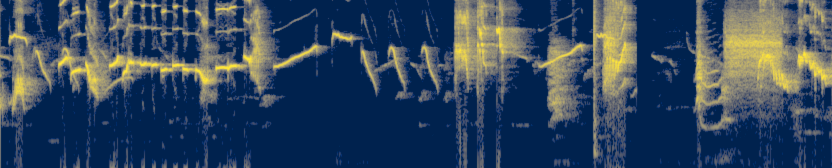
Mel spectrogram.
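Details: Energetic morning song of an Oriental magpie-robin, meant to provoke rivals: a fast stream of whistles and chips, then scattered down-slurred notes and several loud, noisy rasping bursts.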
